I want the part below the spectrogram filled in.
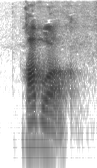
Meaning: to have once again, to re-acquire
- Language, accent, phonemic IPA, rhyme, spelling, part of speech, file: French, France, /ʁa.vwaʁ/, -aʁ, ravoir, verb, LL-Q150 (fra)-ravoir.wav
